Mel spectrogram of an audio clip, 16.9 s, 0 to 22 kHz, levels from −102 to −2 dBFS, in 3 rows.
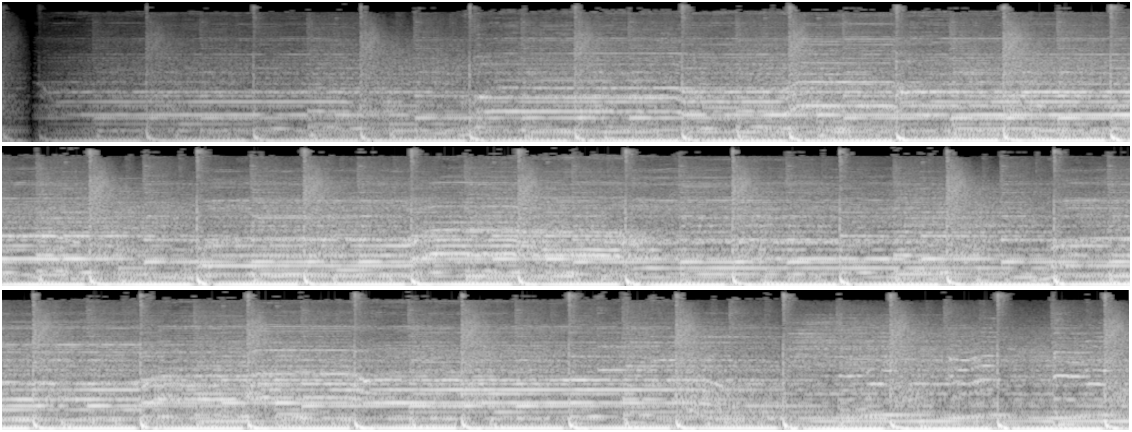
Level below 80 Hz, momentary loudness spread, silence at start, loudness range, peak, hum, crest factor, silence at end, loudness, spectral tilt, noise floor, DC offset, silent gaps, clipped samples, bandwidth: -10 dBFS; 10 LU; 0.4 s; 6 LU; 0 dBFS; none; 8 dB; 0 s; -10 LUFS; -5 dB/octave; -35 dBFS; under 0.1%; none; under 0.1%; over 20 kHz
